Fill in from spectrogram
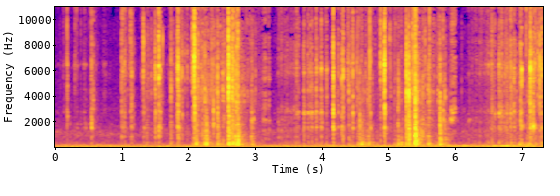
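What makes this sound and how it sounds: A dry, solid white embossed soap bar held in the hand is shaved and carved with a metal utility blade, lifting off flaky curls. Many quick, crisp scraping and crackling strokes follow one another closely, bright and dry with almost no ring, over a faint low hum.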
